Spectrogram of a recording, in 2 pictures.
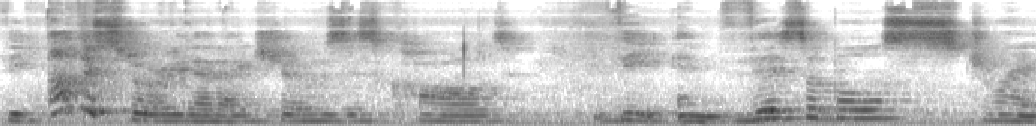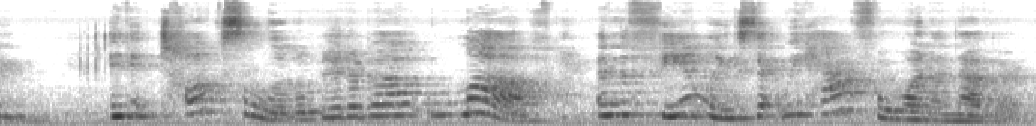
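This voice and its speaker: A woman reading a picture book aloud for young children in an expressive, singsong storytime manner, often posing questions to her listeners. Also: fairly high pitch, a little slow. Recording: roomy echo, faint background noise.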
